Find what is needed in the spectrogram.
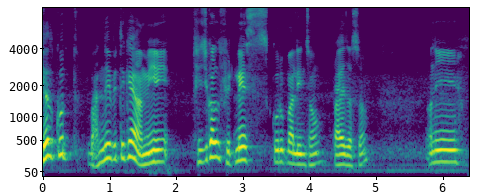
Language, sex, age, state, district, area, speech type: Nepali, male, 18-30, West Bengal, Darjeeling, rural, spontaneous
